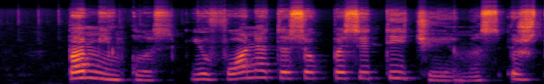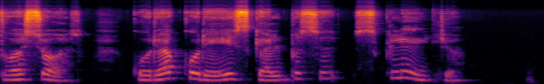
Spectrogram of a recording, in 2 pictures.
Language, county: Lithuanian, Alytus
